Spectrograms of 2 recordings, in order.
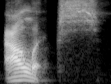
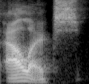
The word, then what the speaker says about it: Alex: introduces himself as Alec, even though it is spelled as Alex, but I think it that has to do with that kind of historical Scottish um at least that's what I've read about the pronunciation of his name is to as to why he pronounces it that way.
